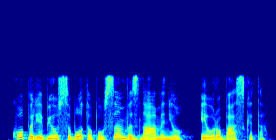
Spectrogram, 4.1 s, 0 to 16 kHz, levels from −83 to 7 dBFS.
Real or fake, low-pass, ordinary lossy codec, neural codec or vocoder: fake; 7.2 kHz; none; codec, 16 kHz, 4.8 kbps, FACodec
